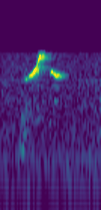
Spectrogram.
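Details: Pet African grey parrot that swears and imitates burping and farting produces one clear, pure whistle lasting under a second, rising steeply then falling away, against a quiet room.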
